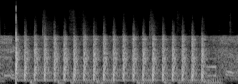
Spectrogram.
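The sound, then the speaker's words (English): Machine gun fire from U.S. forces in a military video from Iraq rattles out as one sustained, loud burst of many rapid, evenly spaced shots, opening with a single sharp crack and keeping a steady mechanical rhythm throughout. “The U.S. military has confirmed the authenticity of their own video showing U.S. forces indiscriminately firing on Iraqi civilians.”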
